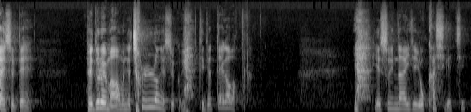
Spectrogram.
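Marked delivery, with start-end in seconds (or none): 2.8-7.0 soft, worried muttering to himself; anxious inner thought. Acted. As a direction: think it fearfully under your breath. Peter's fearful inner voice. (조용히 걱정스럽게 혼잣말하듯)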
